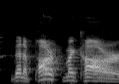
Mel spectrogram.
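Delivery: growled pirate-like American R. Joking about how americans pronounce words, in a pirate-like american accent. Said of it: "Americans in large part sound like pirates".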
